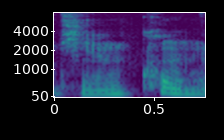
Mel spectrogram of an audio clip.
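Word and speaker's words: 填空: The original pronunciation here is kong first one, and this one tian kong is fourth one.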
